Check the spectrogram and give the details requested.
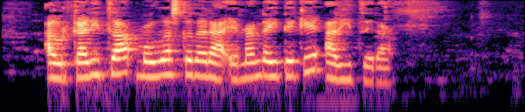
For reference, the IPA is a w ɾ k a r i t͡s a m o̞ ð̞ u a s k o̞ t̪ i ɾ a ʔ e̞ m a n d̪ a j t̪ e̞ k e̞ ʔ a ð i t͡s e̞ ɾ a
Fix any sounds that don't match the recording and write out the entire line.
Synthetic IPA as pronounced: a w ɾ k a ɾ i t͡s a m o̞ ð̞ u a s k o̞ t̪ a ɾ a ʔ e̞ m a n d̪ a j t̪ e̞ k e̞ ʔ a ð i t͡s e̞ ɾ a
